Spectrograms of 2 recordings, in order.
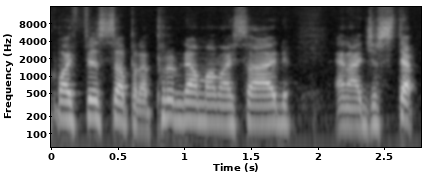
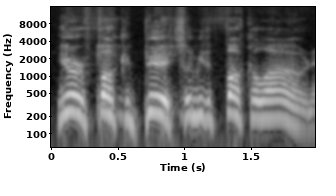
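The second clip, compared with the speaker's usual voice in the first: put-on angry kid; 4 semitones higher, 4 dB louder than usual. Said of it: "this kid's like".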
